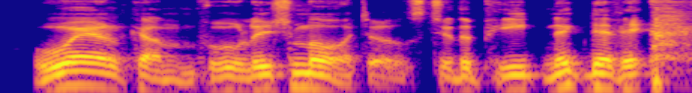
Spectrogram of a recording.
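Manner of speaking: deep, ghostly announcer voice. Asked to open a show in the Ghost Host voice. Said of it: "Could you do the ghost host voice".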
